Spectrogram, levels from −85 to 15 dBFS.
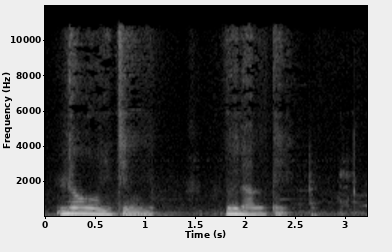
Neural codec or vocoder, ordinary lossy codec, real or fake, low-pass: codec, 24 kHz, 0.9 kbps, WavTokenizer, medium music audio release; MP3, 48 kbps; fake; 10.8 kHz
